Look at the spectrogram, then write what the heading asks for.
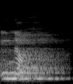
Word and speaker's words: enough: So here GH is there but we are getting sound of F enough.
